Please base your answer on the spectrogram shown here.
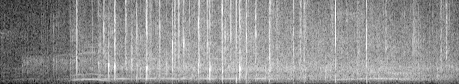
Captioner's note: audience clapping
